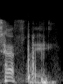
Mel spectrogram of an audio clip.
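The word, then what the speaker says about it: Hefele: H-E-F-E-L-E. I know. – Chris, how do you say your last name? – Hello. It's Chris Heffley.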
